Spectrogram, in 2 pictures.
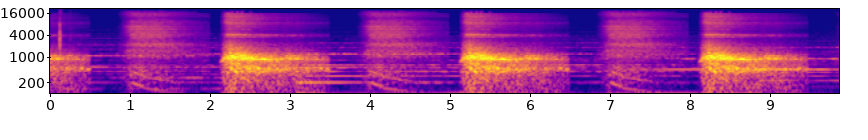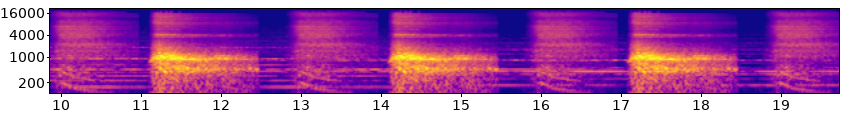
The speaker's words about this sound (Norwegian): Ti til. Store, dype innpust.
